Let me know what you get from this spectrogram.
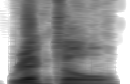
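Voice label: "rectal", American English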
